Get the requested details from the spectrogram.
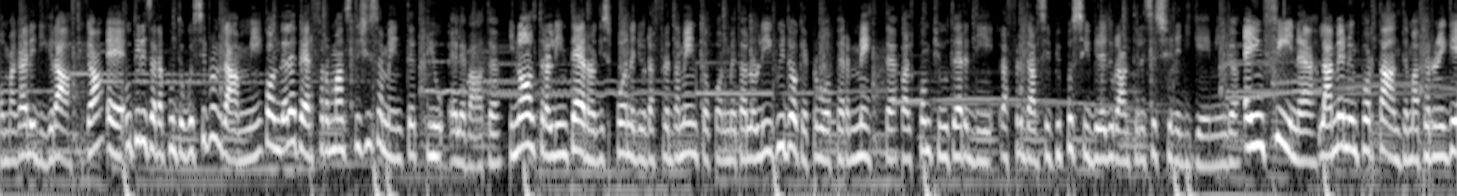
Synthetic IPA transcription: mːaɡaːɾid̪iɡɾaːfikaeut̪̬ilid̪zaɾeapːunt̪okwest̪ipɾoɡɾamːikond̪elːepɛrformansd̪et͡ʃizament̪epjuʔelevaːt̪einolt̪ɾealːint̪ɛrnod̪ispoːned̪iunrafːɾed̪ːament̪okonmet̪alːoliːkwid̪ok̟epːɾɔːpɾjopermet̪ːealkompjuːt̪erd̪irafɾed̪ːarsilpjupːosːiːbiled̪uɾant̪elesesːjoːnid̪iɡemiŋɡeiɱfiːnelameːnoimport̪ant̪emapːeɾnejɡe

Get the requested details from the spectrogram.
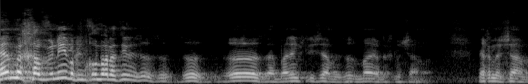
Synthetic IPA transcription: emːeχavnimvakiʃeχomeʁlat̪inzozozozozeabanimʃeliʃamazozmaeleχleʃa̰ma | neχleʃama

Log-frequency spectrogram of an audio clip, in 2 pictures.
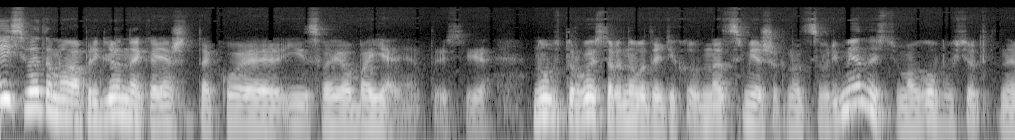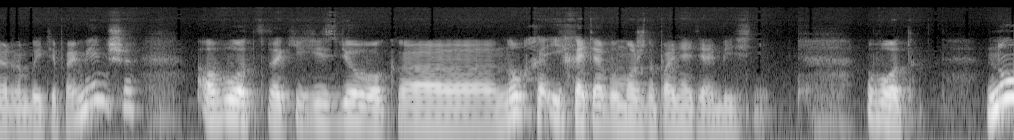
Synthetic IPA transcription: jesʲtʲvɛt̪əmɐpɾʲɪdʲɪlʲo̞nːəjəkɐnʲe̞ʂnət̪ɐko̞jəisvɐjo̞ɐbɐjænʲɪ̰jət̪o̞̰ɪsʲtʲ | nuzd̪ɾʊɡo̞jst̪əɾɐnɨvo̞t̪ɛtʲɪxnɐt̪smʲeʂəknət̪səvɾʲɪmʲe̞nːəsʲtʲjʊmɐɡlˠobɨfsʲɵt̪ə̥kʲɪnɐvʲe̞rɾnəbɨtʲɪpɐmʲenʲʂɨ | vo̞t̪ːɐkʲixɪzʲdʲo̞vəkənuxixːɐtʲabɨmo̞ʐnəpɐnʲætʲɪɐbjɪsʲnʲḭtʲvo̞t̪ | nu

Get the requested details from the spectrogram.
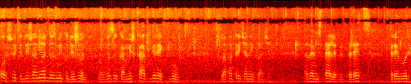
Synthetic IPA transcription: oʃut̪ed̪eʒaniad̪ozmikud̪eʒunʲ | novəzukamiʃkat̪d̪iɾɛk̚t̪bu | lapat̪ɾit͡ʃʲanujplat͡ʃe | a̰vemst̪alepepɾet̪s | t̪ɾebuɾʲ

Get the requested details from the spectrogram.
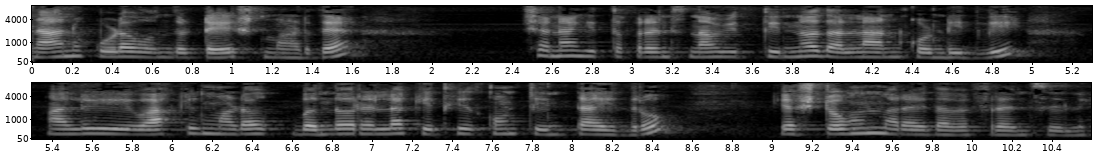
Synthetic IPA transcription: naːnukuːɽɐond̪uʈeːsʈmaːɽd̪e̞ | t͡ʃɛnːaːɡit̪ːupʰɾeɳɖsnaːʋid̪t̪inːo̞ːd̪ɐlːɐɐnko̞ɳɖid̪ʋi | ɐlːiʋaːkiŋɡmaːɽobɐnd̪ɐʋɾɛlːɐkit̪kid̪ko̞ɳɖt̪int̪aːjid̪ɾu | eʂʈoond̪mɐɾaːjid̪aːʋepɾeɳɖsilːi

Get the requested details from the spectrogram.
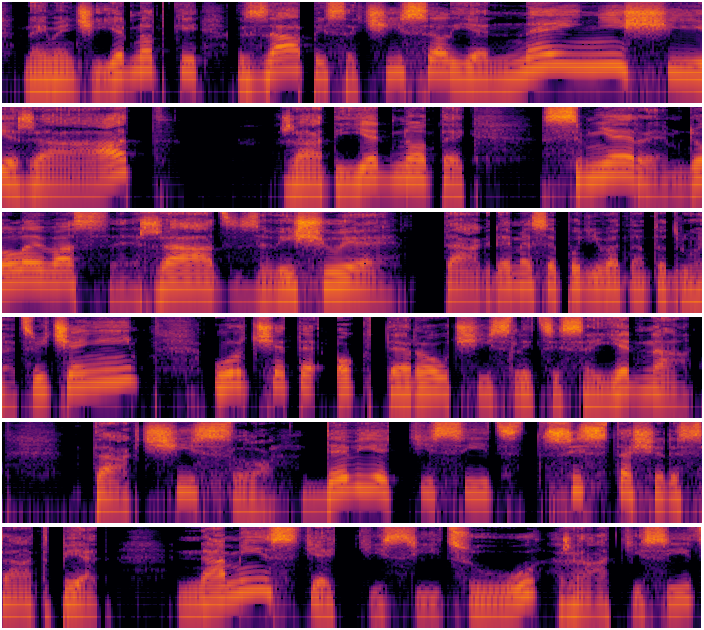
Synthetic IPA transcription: nɛjmɛnʃḭːjɛdno̞t̪kɪ | vzaːpɪsɛt͡ʃiːsɛljɛnɛjɲɪʃiːraːt̪ | r̝aːt̪jɛdno̞t̪ɛk | smɲɛɾɛmdo̞lɛvasɛ̰r̝aːt̪zvɪʃujɛ | t̪aɡdɛmɛsɛpo̞ɟiːvat̪nat̪o̞d̪ɾuɦɛ̰ːt͡svɪt͡ʃɛɲiːʔuɾt͡ʃɛt̪ɛʔokt̪ɛɾo̞wt͡ʃiːslɪt͡sɪsɛjɛdna̰ː | t̪akt͡ʃiːslo̰dɛvjɛt̪̚cɪsiːt͡st̪r̥ɪst̪aʃɛdɛsaːt̪pjɛt̪̚ | namiːscɛcɪsiːt͡suːra̰ːt̪cɪsiːt͡s

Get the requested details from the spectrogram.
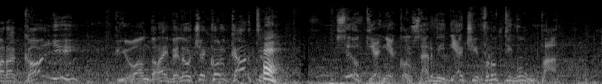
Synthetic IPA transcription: aɾakːɔʎːi | pjuand̪ɾajveloːt͡ʃekolkart̪ɛseot̪ːja̰nːiekːonsɛrvid̪jɛːt͡ʃifɾut̪ːibumpa̰

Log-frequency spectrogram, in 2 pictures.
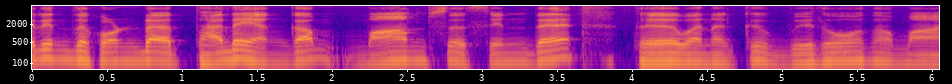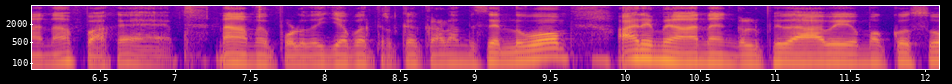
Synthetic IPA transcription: ɾɪnd̪ɯkɔɳɖɐt̪ɐlɐjɐŋɡɐmːaːmsɐsɪnd̪ɐd̪̥eːʋɐnɯkːɯʋɪɾoːðɐmaːnɐpɐɣɐnaːmɪpːɔɻɯðɯd͡ʒɐbɐt̪ːɪrkɯkːɐɽɐnd̪ɯsɛlːɯʋoːmɐ̰ɾɪmɐjaːnɐŋɡɐɭpɪðaːʋeːʊmɐkːɯso

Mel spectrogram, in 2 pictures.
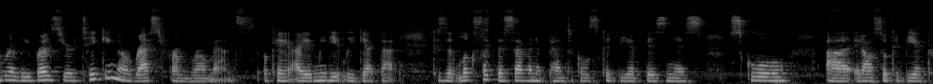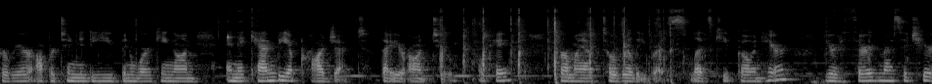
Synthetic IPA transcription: bə˞libɹɨzjə˞tʰeɪkɪ̃ŋəɹɛstfɹʌ̃mɹõʊ̃mæ̰̃nsoʊkʰeɪʔa̰ɪɨmiɾiɨ̰ʔliɡɛt̪̚ðæ̰t̚kʰʌzɨʔˡlʊkslaɪk̚ðɨsɛvɨ̃nʌv̥pʰɛ̃ntɨ̥kl̩ˠz̥kʰɨd̚biɨbɪznɨs | kulˠ | ɪ̰ɾɔlˠsoʊkʰɨd̚biɨkʰə˞ɪɹʔɑ̰pə˞tʰʉnɨɾijʉvbɨ̃nwɜ˞kɪ̃ŋə̃n | ɨ̃nɨt̚kʰɨ̃nbiɨpʰɹ̥ɑ̰d͡ʒɛ̰k̚t̪ðɨt͡ʃə̰˞ʔɑ̰̃ntʰʉ̰ʔoʊkʰeɪ | fə˞maɪɑk̚tʰoʊbə˞lḭbɹɨ̰z̥lətskʰip̚ɡ̥oʊɪ̃ŋɦiɹ | jə˞θɜ˞d̚mɛsɨ̥ʒ̥hi

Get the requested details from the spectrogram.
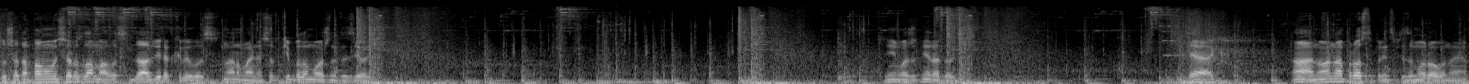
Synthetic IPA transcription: sˠuʂɨjat̪ampɐmojmʊfsʲoɾəzlˠɐmalˠəsʲd̪ad̪vʲeɾʲɐt̪kɾɨlˠəsʲnɐrmalʲnəfsʲot̪əkʲɪbɨlˠəmo̞ʐnəɛt̪əzʲdʲelˠətʲ | t̪ɨnʲɪmo̞ʐɨt̪nʲɪɾad̪əvətʲ | t̪ʲak | anuɐnapɾo̞st̪əfpɾʲinsɨpʲɪzəmʊɾo̞vənːəjə

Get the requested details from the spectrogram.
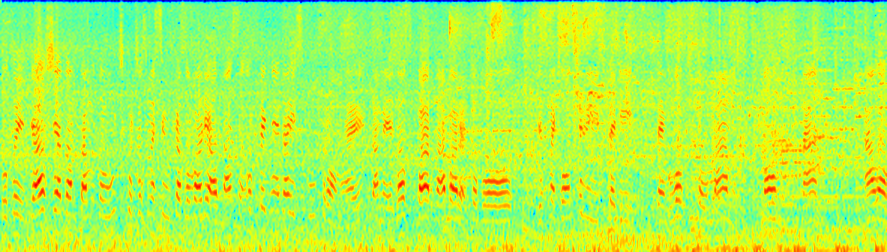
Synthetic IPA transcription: t̪ɔt̪ɔjɛɟalʃɪat̪amt̪amt̪ɔut͡ʃkɔt͡ʃɔzmɛsiukazɔʋalialɛt̪amsaɔpɛɟɲɛd̪aiskuːt̪ɾɔmɦɛjt̪amjɛzaspaːɾnamaɾɛt̪ɔbɔlʒɛzmɛkɔnt͡ʃilift̪ɛd̪i | t̪ɛnlɔt̪t̪ɔwnannɔnnamnala

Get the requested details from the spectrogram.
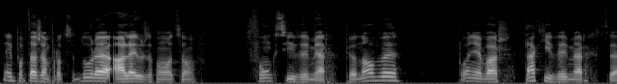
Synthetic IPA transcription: nɔipɔft̪aʐampɾɔt̪sɛd̪uɾɛʔa̰lɛjuʐzapɔmɔt̪sɔ̃w̃ | fuŋkt̪sʲjivɘmʲjaɾpʲjɔnɔvɘ | pɔɲɛvaʂt̪akʲivɘmʲjaɾxt̪sɛ

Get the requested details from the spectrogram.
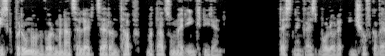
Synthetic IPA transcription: isk̚bərunɔnvɔɾmənɑt͡sʰɛlɛɾd͡zɛrənt̪ʰɑpʰmət̪ɑt͡sumɛɾḭŋkʰniɾɛn | t̪ɛsnɛŋkʰɑjsbɔlɔɾəint͡ʃʰɔvkəvɛ̰r

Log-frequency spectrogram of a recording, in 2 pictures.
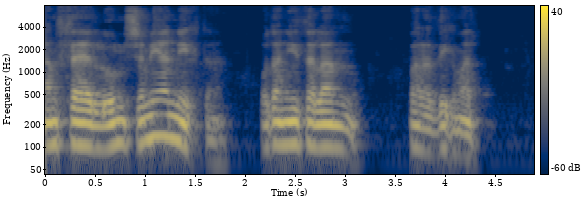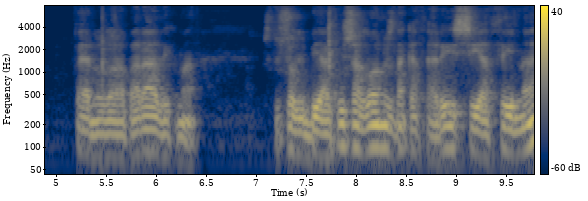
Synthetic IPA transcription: ɐnθe̞lunse̞miɐnixt̪ɐ̰ | o̞t̪ɐniθe̞lɐn | pɐɾɐðiɣmɐ | fe̞ɾnot̪oɾɐpɐɾɐðiɣmɐ̰ | st̪uso̞limbiɐkusɐɣo̞neznɐkɐθɐ̰ɾisiːɐθinɐ

